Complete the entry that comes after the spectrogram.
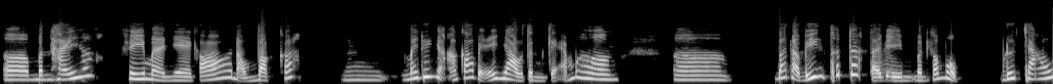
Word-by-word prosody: Ờ, 215 -1 +3
mình 215 0 -1
thấy 245 +6 +3
á, - - 0 0.4
khi 255 -1 +4
mà 220 -6 +1
nhà 180 0 -2
có 240 +11 +2
động 155 +4 -2
vật 190 -2 +2
á, 295 - 0 0.5
ừm, 205 - -10 0.6
mấy 285 - +4
đứa 345 - +4
nhỏ 345 - +1 0.2
có 305 +1 +2
vẻ - - 0
giàu 180 - +4
tình 180 -2 -2
cảm - - -5
hơn, 245 -7 +2 0.6
ơ, 210 -1 -2 0.7
bắt 305 +1 -1
đầu - - +2
biết 340 +4 +4
thích 445 - -1
á. 455 - +5
Tại 165 - +3
vì 175 -2 +1
mình 175 +1 -4
có 240 - +2
một 290 +1 +2 0.5
đứa 265 - +4
cháu, 265 +3 +1
230 Hz, 195 wpm, -14 LUFS, 195-285 Hz, 0.7 s, á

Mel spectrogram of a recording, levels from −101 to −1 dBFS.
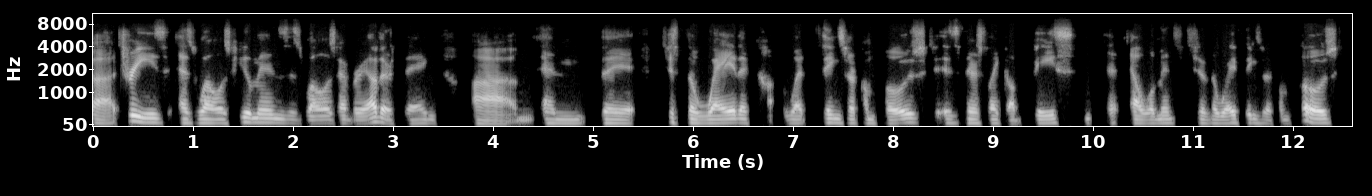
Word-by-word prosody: uh, - - +2
trees 125 -8 +5 0.2
as 105 -2 -1
well 105 -1 +3
as 100 - -3
humans, 120 -4 +1
as 100 - -11
well 100 0 +2
as 100 - -3
every 100 -1 -1
other - - +5 0.2
thing. 100 +1 -6 0.4
Um, 90 -7 0
and 100 -2 -5 0.2
they 100 -2 0 0.4
just - - -5
the 110 -2 +4
way 105 +2 +5
that 115 -1 0 0.2
ca - - -9
what 105 -1 -2 0.2
things 115 -2 0
are 105 - +1
composed 105 +4 +1
is 105 -2 -5
there's 105 -2 -1
like 100 -2 -1
a 95 - +2 0.2
base 110 +1 0
e - - -10 0.4
element 105 +2 0 0.2
to 105 - -3
the 100 - -2
way 100 +2 +2
things 110 -2 -6
are - - -6
composed. 110 +3 +5
105 Hz, 175 wpm, -24 LUFS, 100-110 Hz, 0.4 s, trees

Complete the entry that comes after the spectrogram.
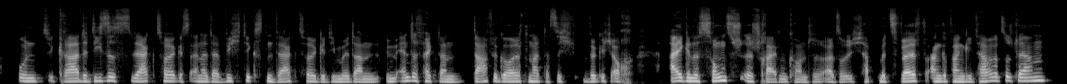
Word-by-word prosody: und 145 -2 -2
gerade 140 +1 +2
dieses 155 +2 -2
Werkzeug 145 +1 +1
ist - - -10
einer 135 -2 -1
der 125 -3 -2
wichtigsten 150 -1 -3
Werkzeuge, 135 0 -1
die 125 - -5
mir 130 +1 +2
dann 125 0 -1
im 140 -1 0
Endeffekt 150 -2 -1
dann 130 0 -1
dafür 145 +4 0
geholfen 135 0 +2
hat, 135 - -2
dass 120 0 -10
ich 125 -1 -7
wirklich 140 0 -2
auch - - -4 0.3
eigene 150 0 +6
Songs, 160 +6 +3
sch - - -8
äh, 145 - +1
schreiben 125 -1 -1
konnte. 115 -1 -5
Also, 125 +1 -2
ich 130 +1 -7
habe 130 - -5
mit 130 - 0
12 145 +2 +3
angefangen 135 -2 +2
Gitarre 140 +6 +1
zu 180 - 0
lernen, 170 +3 +2
140 Hz, 210 wpm, -22 LUFS, 130-150 Hz, 0.3 s, eigene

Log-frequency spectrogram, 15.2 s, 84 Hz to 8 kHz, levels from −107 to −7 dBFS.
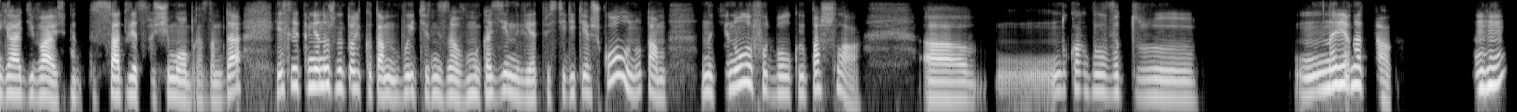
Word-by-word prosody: я 180 0 +4
одеваюсь 170 -5 +3
как-то 160 -1 -13
соответствующим 170 -1 +2
образом, 140 -2 -2
да. 195 - +4 0.3
Если 220 +5 +1
это 240 -1 -5
мне 245 - +7
нужно 235 -2 +3
только 220 -2 -2
там 170 -3 +2
выйти, 185 +1 -3
не 180 +1 -3
знаю, 165 -1 -1
в 140 - -13
магазин 175 +3 -1
или 155 -2 -2
отвезти 155 +4 -7
детей 185 +1 -3
в - - -9
школу, 365 - +1
ну 190 0 -4
там 160 -6 -1 0.3
натянула 215 - +1
футболку 185 -5 -4
и - - -4
пошла. 210 +5 -3 0.6
Э, 145 -1 +2 0.2
ну, 380 - -9
как 215 -2 -5
бы 200 0 -2
вот, 185 -1 -6
э, - - -14
н 155 -2 -3 1.3
наверно, 260 +3 +6
так. - - -2 0.8
Мгм. 250 +6 +4
180 Hz, 150 wpm, -23 LUFS, 160-220 Hz, 1.3 s, мне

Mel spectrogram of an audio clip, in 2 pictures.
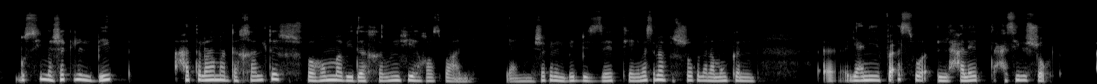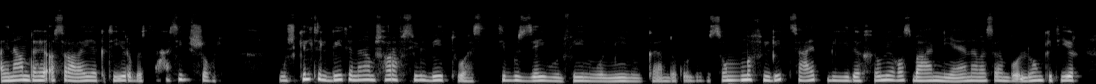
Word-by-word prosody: بُصّي 210 +3 -3
مشاكل 225 +1 +2
البيت، 215 +2 +1 0.4
حتّى 205 +1 0
لو 200 - +5
أنا 205 - +6
ما 205 0 +4
ادخلتش، 200 +6 -1
فهمَّ 185 +3 +4
بيدخلوني 175 +1 0
فيها 190 -1 +2
غصب 165 -1 -5
عنّي، 70 0 -7 0.3
يعني 140 +2 -7
مشاكل 185 +7 -2
البيت 175 +1 0
بالذات، 170 0 -3
يعني 165 0 0
مثلًا 205 +3 +3
في - - -17
الشغل 185 +2 -3
أنا 175 -1 0
ممكن 170 -1 -1 0.8
يعني 190 +1 +2
في 200 +1 +2
أسوأ 200 -4 -1
الحالات 175 +2 +1 0.2
هاسيب 200 +4 -1
الشغل، 195 0 -3 0.5
أي 170 - +4
نعم 200 +2 +5
ده 190 - +3
هي - - +5
هيأثر 190 +1 +1
عليَّ 175 +2 +3
كتير، 185 +2 0
بس - - -6
هاسيب 225 +3 -2
الشغل، 180 -6 -7 0.6
مشكلة 185 +6 +2
البيت 210 +2 +3
إن 200 -1 +4
أنا 215 +1 +3
مش 205 0 -2
هاعرف 215 -1 +2
أسيب 205 -2 -3
البيت، 195 0 0
وهاسيبه 180 +5 -4
إزاي 175 0 +2
وفين 165 0 -1
ولمين؟ 150 0 0
والكلام 145 +1 -5
ده 160 - -5
كلّه، 175 -1 -9
بس 165 +2 -7
هُم 195 +3 +4
في 210 - -7
البيت 205 +3 0
ساعات 195 +3 -2
بيدخلوني 180 +2 +1
غصب 190 -1 0
عنّي، 175 -1 +2
يعني 150 +1 +1
أنا 175 +1 +1
مثلًا 180 +1 -1
باقول 165 -2 +1
لهم 180 +3 +2
كتير، 185 0 +1
185 Hz, 185 wpm, -22 LUFS, 170-200 Hz, 0.8 s, أنا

